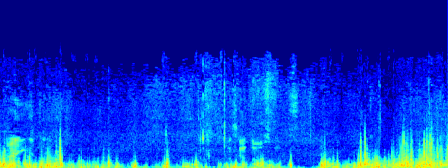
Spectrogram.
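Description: Strong wind buffeting the microphone in uneven gusts, a deep rumbling noise that surges and drops, with a man's voice partly buried under it.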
